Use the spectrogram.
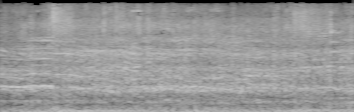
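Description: A loud, dense crowd roars steadily outdoors, many voices blending into a continuous din with scattered shouts, like a noisy street protest filling the whole stretch without pause.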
